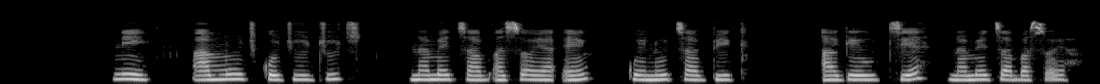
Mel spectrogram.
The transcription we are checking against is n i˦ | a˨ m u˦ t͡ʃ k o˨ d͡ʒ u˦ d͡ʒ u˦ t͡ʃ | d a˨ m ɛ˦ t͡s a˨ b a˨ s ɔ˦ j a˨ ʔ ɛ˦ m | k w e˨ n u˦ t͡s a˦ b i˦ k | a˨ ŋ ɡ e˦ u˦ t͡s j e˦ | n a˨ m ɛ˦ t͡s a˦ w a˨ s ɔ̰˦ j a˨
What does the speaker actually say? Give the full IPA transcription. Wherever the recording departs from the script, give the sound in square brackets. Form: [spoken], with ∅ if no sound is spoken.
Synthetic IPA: n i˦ | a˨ m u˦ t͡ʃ k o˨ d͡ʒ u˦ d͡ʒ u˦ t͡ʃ | [n] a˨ m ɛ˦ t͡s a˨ b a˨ s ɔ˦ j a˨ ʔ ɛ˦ [ŋ] | k w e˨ n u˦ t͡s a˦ b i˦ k | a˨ [∅] ɡ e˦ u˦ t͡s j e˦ | n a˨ m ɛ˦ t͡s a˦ [b] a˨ s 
